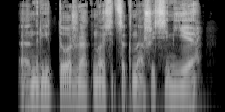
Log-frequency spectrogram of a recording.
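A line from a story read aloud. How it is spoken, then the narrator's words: Dull muffled voice. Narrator (Russian): глухо произнес Жюль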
